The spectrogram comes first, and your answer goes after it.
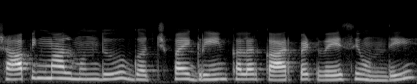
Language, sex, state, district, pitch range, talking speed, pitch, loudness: Telugu, female, Telangana, Hyderabad, 220-250 Hz, 145 wpm, 240 Hz, -19 LUFS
